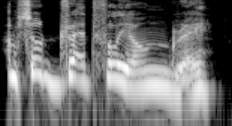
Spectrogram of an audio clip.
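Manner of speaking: pleading Miss Spider. Acted.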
